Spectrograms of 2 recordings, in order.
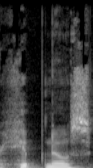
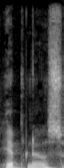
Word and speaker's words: Hypnos: so you will hear hypnos and hoos alternatively one is the more English pronunciation of the Latin form and then the other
